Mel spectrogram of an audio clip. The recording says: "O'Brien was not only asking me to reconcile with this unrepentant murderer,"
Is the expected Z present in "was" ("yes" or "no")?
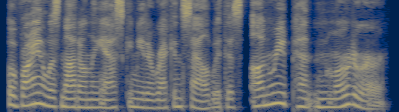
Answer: yes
